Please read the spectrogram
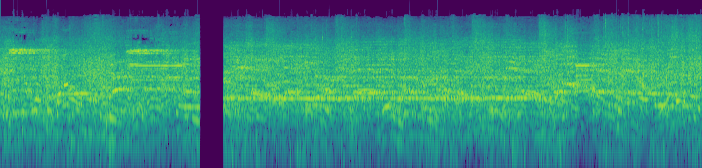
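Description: Basketball game sound in a gym: a ball bouncing on the hardwood court among many overlapping spectators' and players' voices, with a few short high squeaks. The sound cuts out completely for a moment about four seconds in.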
